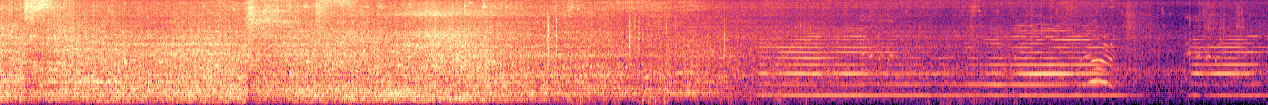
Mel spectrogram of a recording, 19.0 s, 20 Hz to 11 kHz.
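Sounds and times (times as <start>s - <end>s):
train running on rails: 0.0s - 19.0s
train horn blast: 11.2s - 19.0s.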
